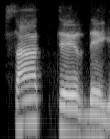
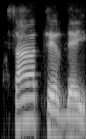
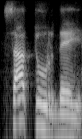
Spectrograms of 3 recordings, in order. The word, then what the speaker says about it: Saturday: Por lo menos esta sábado se pronuncia Saturday. Escuchen. Saturday. ¿Cómo dije? Saturday. Saturday. Otra vez Saturday. O sea, que o sea que la U suena e Saturday.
